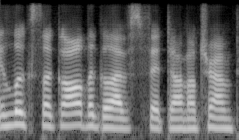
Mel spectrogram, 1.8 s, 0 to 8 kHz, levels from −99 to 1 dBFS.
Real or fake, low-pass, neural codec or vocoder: fake; 7.2 kHz; codec, 16 kHz, about 1 kbps, DyCAST, with the encoder's durations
